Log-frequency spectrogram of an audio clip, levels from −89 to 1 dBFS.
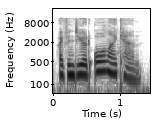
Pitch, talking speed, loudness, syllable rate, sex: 200 Hz, 205 wpm, -14 LUFS, 6.8 syllables/s, female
